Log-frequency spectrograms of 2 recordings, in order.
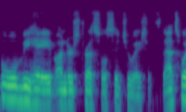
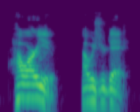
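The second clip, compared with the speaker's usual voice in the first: put-on urgent tone; 6 dB louder than usual. Retelling his partner's phone call and her afterthought question, imitating an urgent tone. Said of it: "she had urgency in her voice".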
